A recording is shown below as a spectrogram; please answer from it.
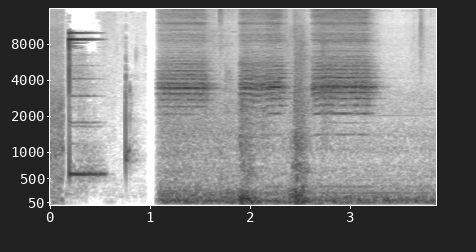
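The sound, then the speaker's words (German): A short electronic chime and a click, then a bus engine rumbles steady and loud, with a high hiss and brief surges, as a bus pulls up to a stop. “Oh, da kommt ein Bus, den ich nehmen könnte, um zum dänischen Netto zu kommen.”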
